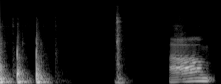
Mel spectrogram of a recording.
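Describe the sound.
Three quick knocks on a door in rapid succession, followed by a pause and a single lighter tap, then a short voiced vocal sound.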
